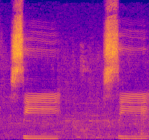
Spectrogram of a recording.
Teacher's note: The third tone is a mid-tone. It's pronounced in the middle of your range and it is steady.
